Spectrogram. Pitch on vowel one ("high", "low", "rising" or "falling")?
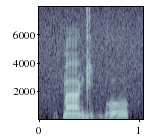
low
